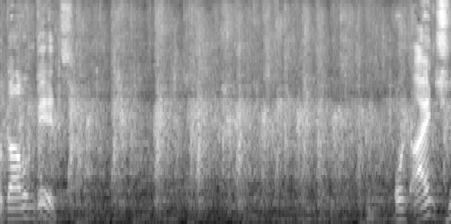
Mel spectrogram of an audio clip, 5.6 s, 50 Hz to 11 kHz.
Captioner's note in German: Beifall CDU und BÜNDNIS 90/DIE GRÜNEN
